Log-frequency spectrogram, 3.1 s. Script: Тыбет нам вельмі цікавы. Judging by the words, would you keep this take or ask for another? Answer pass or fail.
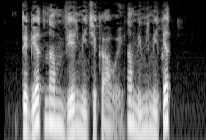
fail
